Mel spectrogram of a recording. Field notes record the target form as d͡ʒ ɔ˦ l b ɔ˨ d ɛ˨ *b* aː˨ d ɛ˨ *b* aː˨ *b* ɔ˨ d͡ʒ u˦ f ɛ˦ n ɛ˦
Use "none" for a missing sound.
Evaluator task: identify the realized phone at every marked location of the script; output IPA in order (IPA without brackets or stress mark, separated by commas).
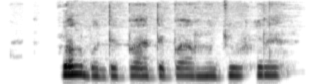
b, b, m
